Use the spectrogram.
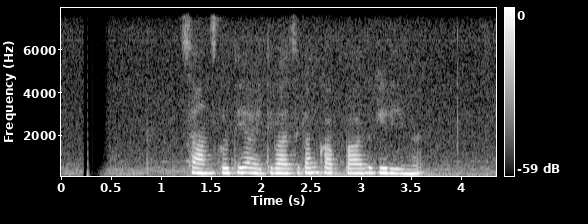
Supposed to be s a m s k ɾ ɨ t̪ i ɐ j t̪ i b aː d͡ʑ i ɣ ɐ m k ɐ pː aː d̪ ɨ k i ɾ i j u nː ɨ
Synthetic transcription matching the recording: s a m s k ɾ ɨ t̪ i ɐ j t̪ i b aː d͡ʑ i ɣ ɐ m k ɐ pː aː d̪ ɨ k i ɾ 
